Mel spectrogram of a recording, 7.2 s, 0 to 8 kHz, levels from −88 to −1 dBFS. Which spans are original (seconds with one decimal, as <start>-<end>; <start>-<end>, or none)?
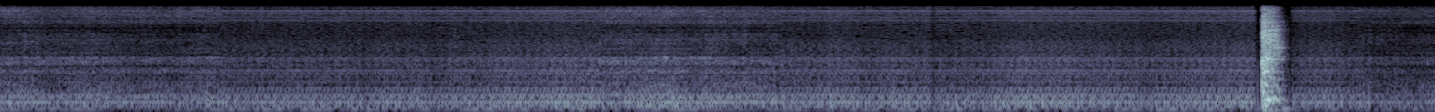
1.1-3.0; 3.9-6.8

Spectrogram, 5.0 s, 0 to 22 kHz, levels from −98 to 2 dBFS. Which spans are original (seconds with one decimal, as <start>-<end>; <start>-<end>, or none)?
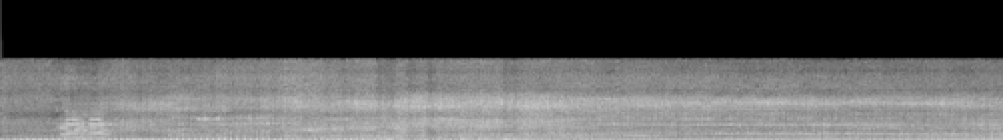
none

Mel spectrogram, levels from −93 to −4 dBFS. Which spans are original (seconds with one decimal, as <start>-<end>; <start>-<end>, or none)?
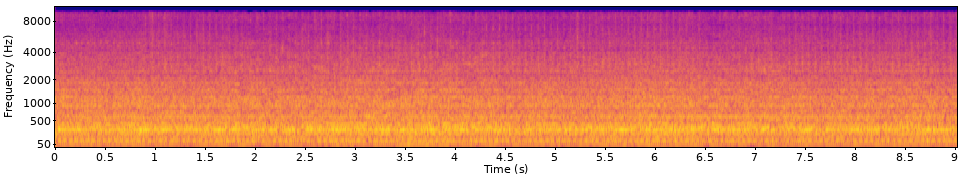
0.0-1.9; 4.3-6.5; 7.3-9.0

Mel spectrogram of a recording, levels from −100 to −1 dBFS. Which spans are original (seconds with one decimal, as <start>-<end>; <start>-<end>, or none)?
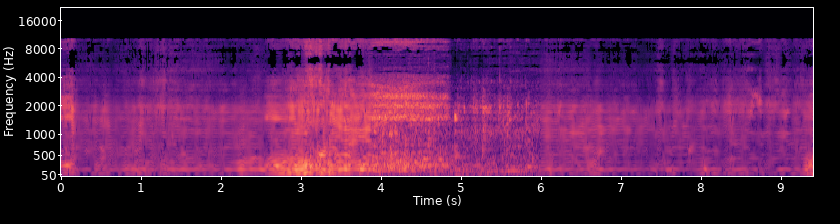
3.9-6.0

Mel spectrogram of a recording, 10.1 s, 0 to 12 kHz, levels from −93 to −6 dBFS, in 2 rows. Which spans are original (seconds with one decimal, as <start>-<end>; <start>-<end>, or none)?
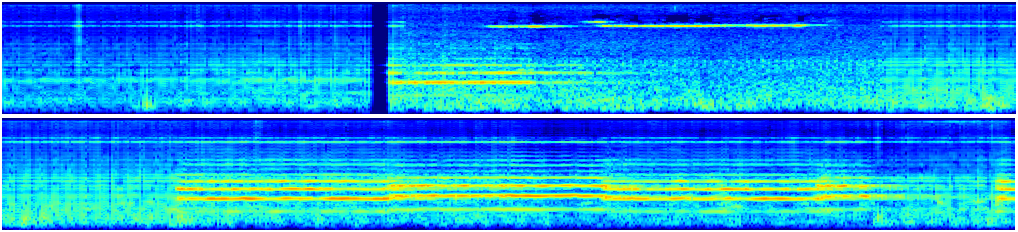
2.0-4.4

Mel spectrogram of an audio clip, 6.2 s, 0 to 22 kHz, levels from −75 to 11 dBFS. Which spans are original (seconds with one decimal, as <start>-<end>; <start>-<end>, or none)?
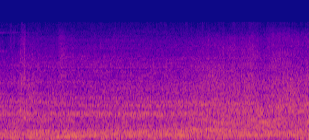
0.0-6.2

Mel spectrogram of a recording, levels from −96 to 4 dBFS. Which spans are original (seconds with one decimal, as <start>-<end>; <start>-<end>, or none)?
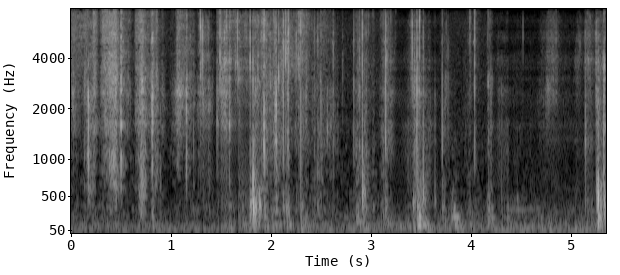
0.0-1.3; 1.9-3.2; 3.7-4.2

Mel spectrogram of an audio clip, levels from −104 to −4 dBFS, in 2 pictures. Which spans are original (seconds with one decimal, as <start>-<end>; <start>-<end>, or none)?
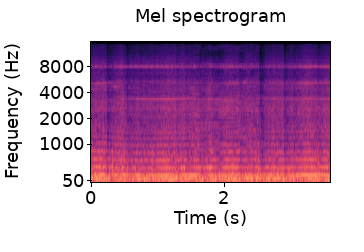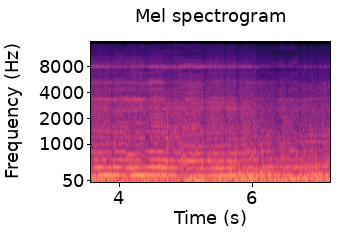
0.0-1.5; 2.6-3.9; 5.3-6.0; 6.7-7.2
